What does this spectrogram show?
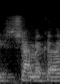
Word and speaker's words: Chemica: So, we always say Chemica because that's how you pronounce it.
